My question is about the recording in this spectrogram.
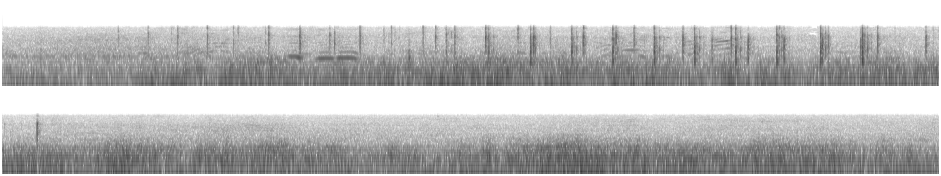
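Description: A quick, irregular run of sharp clicks, about four a second, lasting several seconds and stopping about halfway through, over a steady low rumble of wind on the microphone.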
